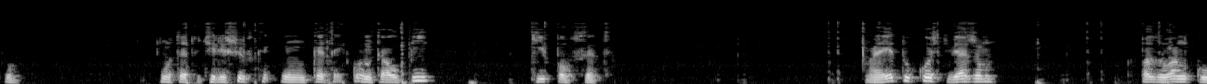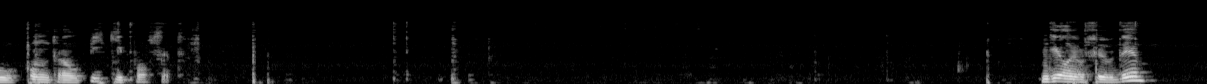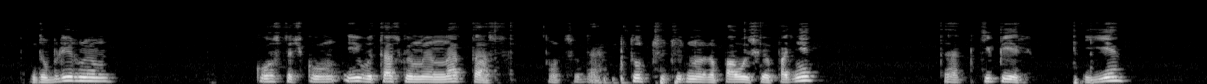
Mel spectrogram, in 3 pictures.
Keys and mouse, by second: 2.2 shift+click, 3.8 ctrl+p, 8.2 click, 8.9-10.3 middle drag, 10.8 shift+click, 12.3 ctrl+p, 14.5 KP_3, 20.2 shift+middle click, 23.5 shift+d, 24.3-26.2 drag, 29.1-30.3 drag, 30.8 g, 31.5 click, 34.8 e.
